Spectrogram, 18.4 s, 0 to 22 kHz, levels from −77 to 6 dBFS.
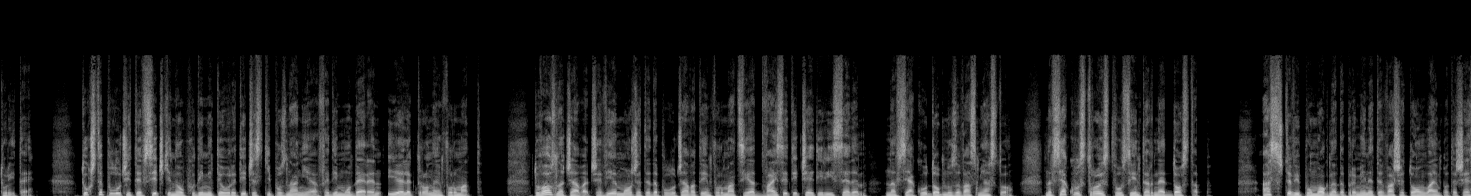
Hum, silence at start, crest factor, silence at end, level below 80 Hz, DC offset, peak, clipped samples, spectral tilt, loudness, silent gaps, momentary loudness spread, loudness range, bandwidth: none; 0 s; 16 dB; 0 s; -40 dBFS; under 0.1%; -2 dBFS; under 0.1%; -4.5 dB/octave; -18 LUFS; 6.22-6.27 s, 15.32-15.43 s; 9 LU; 1 LU; 16 kHz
